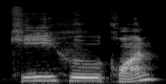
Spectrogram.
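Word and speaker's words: Ke Huy Quan: The one win that I liked, and I'm gonna mispronounce his name, so I apologize in advance. Ki Hu Kwan.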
